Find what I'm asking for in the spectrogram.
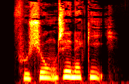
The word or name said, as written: fusionsenergi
